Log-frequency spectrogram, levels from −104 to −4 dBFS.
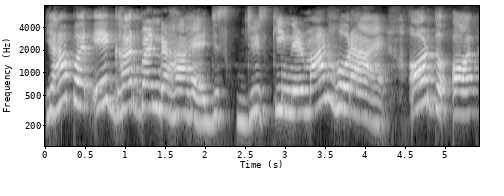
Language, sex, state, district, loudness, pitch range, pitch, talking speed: Hindi, female, Bihar, Araria, -16 LUFS, 285-350 Hz, 310 Hz, 190 wpm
